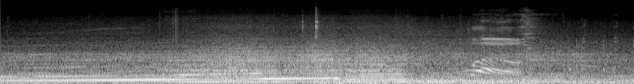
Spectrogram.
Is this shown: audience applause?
no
